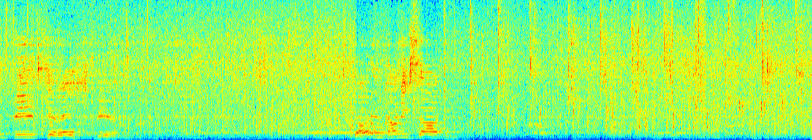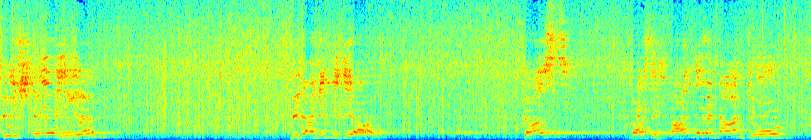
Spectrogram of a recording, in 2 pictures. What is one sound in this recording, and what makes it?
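Light rain patters steadily on the ground.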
